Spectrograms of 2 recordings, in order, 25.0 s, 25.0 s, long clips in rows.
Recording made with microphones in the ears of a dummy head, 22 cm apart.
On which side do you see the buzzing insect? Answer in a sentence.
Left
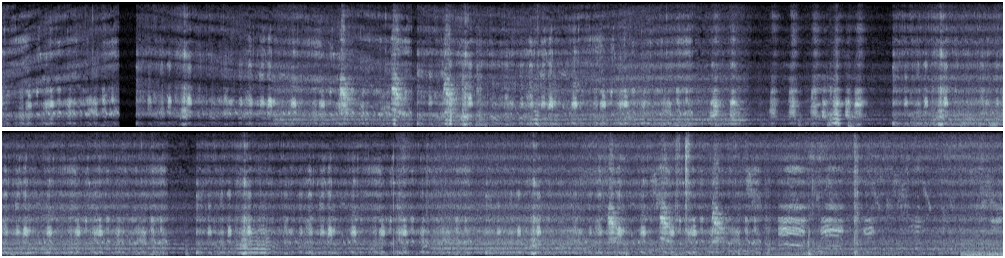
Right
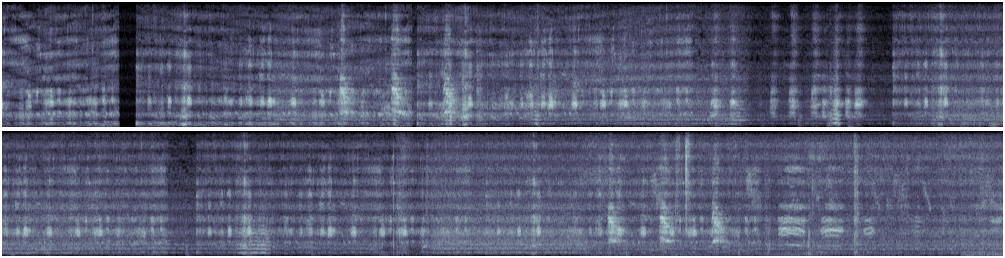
In this clip you hear the buzzing insect on the left.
